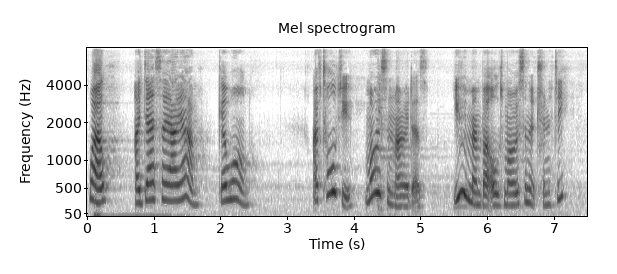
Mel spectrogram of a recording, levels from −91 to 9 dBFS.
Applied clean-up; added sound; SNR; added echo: neural separator model SepFormer DNS4.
